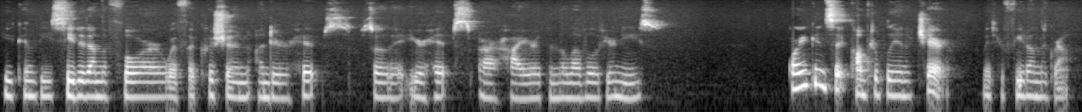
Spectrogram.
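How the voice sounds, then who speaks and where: In a rough recording, a female meditation teacher talks in a gravelly mid-range voice. She leads the session slowly and gently, leaving long silences between instructions.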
